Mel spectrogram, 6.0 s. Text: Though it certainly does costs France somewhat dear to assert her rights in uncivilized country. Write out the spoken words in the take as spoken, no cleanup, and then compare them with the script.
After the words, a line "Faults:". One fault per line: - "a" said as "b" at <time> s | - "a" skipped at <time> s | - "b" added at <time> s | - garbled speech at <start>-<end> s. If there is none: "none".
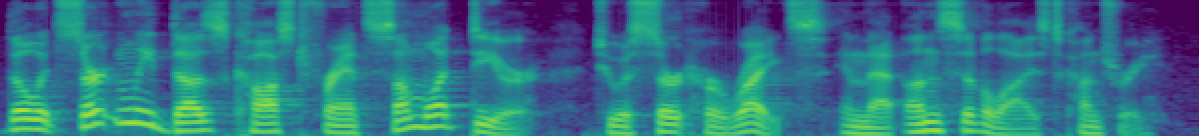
Though it certainly does cost France somewhat dear to assert her rights in that uncivilized country.
Faults:
- "costs" said as "cost" at 1.2 s
- "that" added at 4.3 s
